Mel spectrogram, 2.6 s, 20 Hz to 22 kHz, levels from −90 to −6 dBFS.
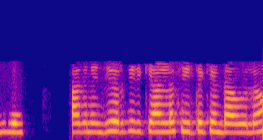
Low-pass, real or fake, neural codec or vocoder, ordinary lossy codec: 3.6 kHz; real; none; MP3, 24 kbps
